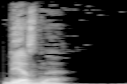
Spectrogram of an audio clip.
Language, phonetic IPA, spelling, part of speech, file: Russian, [ˈbʲeznə], бездна, noun, Ru-бездна.ogg
- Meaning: 1. abyss, deep (a bottomless or unfathomed depth) 2. vast number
